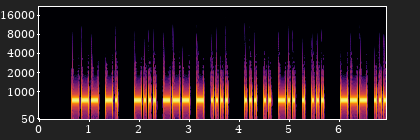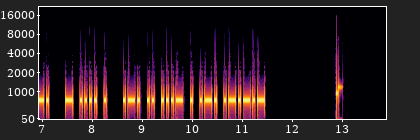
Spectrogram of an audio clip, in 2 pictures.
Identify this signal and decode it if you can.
Morse code, heard as a keyed tone, about 25 wpm, 700 Hz. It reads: ON BOTH SIDES OF THE RIVER.
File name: practice / 25wpm / Sentences with 4-Word Phrases - 25wpm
